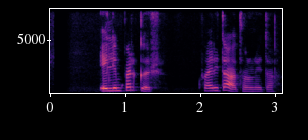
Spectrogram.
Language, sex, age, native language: Icelandic, male, 11, Icelandic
